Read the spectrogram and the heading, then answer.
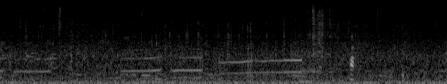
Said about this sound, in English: Chickens in cages.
